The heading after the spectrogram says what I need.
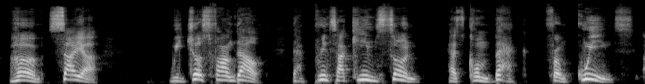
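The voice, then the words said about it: Imitates a bad fake African accent. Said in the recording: “that man should never have a fake African accent ... He was like,”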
